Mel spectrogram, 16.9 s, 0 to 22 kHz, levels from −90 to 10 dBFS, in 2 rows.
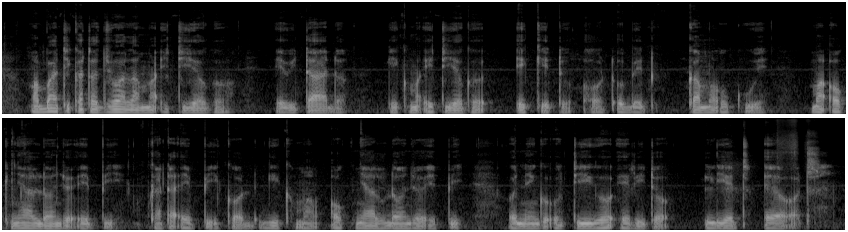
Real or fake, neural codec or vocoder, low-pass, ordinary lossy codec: fake; vocoder, 44.1 kHz, 128 mel bands every 512 samples, BigVGAN v2; none; none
